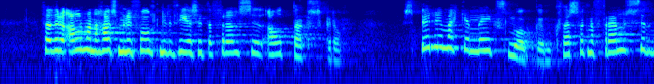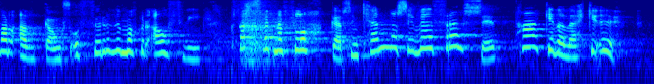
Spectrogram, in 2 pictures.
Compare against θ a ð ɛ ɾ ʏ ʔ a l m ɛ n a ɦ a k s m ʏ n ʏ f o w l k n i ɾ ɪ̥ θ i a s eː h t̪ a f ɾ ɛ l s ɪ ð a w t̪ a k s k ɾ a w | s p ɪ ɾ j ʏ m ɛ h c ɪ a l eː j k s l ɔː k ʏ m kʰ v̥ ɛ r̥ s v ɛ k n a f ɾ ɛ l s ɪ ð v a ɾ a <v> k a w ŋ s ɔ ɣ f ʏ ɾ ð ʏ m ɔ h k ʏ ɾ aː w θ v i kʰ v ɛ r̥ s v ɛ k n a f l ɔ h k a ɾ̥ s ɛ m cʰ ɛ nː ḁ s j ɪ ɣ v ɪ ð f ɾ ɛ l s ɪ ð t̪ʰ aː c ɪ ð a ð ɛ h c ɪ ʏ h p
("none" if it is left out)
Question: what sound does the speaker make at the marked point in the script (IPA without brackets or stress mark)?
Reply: ð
